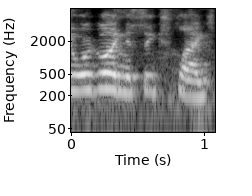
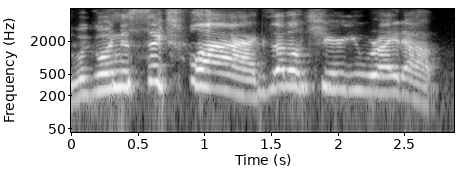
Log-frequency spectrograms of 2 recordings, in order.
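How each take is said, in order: First: Said in the usual way. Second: Upbeat, louder, a little slower; lightly voiced cheerful Lovett. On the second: Reading Lovett cheering up the girl, lightly voiced and upbeat. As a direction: sell the treat brightly. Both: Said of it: "how come she gets to say".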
